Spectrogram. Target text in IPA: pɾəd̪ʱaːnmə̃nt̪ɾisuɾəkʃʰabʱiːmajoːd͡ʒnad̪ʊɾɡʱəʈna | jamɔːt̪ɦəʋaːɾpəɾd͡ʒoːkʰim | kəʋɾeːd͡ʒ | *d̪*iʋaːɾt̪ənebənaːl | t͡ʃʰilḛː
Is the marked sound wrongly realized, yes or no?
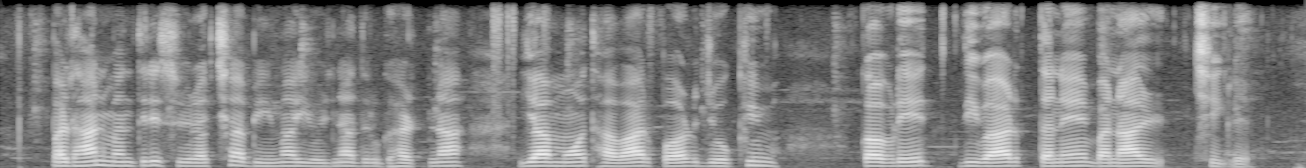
no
